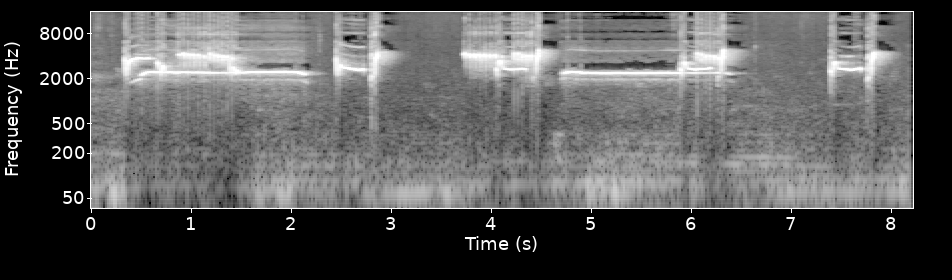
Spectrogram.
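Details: Male bar-winged prinia in loud song, mixing bright high chirps with long, steady, whistled notes held for over a second, in phrases broken by short pauses over a soft low hum.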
